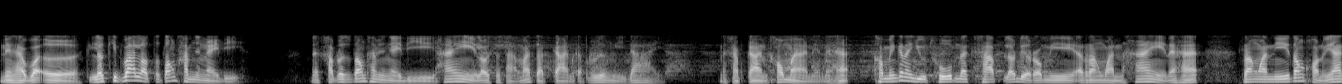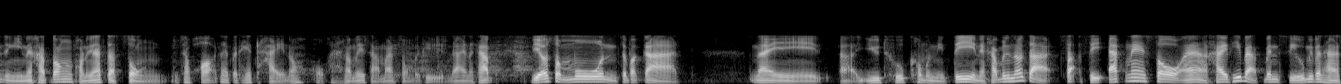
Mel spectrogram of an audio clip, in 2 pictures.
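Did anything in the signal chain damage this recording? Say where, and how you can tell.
Yes. Call processing introduced feedback echo between two devices. From 4.63 to 10.83 s and 17.28 to 18.98 s, the speech returns roughly every third of a second, thinner each pass, peaking about 20 and 22 dB below the speech. Another device replays the call into a microphone whose echo canceller cannot remove it.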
